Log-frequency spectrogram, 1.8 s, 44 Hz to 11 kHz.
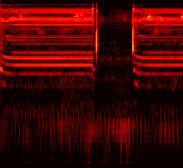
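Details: GM8999 power inverter after repair adding a relay to cut line loss (output up from 125 to nearly 150): steady high-pitched electrical buzz under lamp load, briefly cut with two clicks, then back; running normally.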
